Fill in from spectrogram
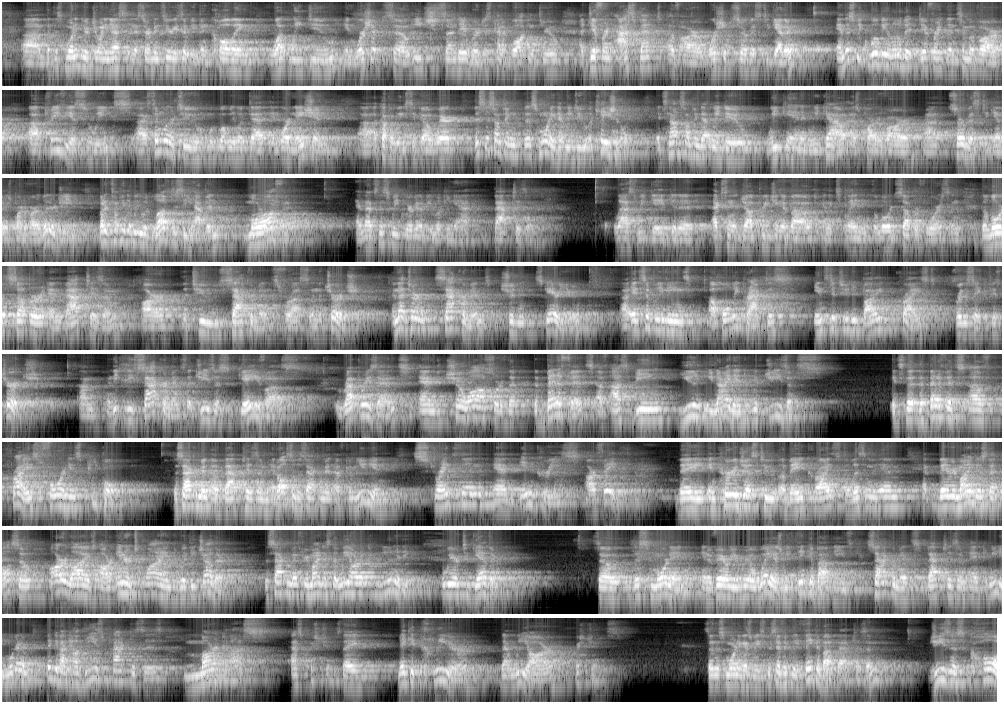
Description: The sermon highlights baptism as a public proclamation of faith and a symbol of God’s powerful work in salvation. Ultimately, baptism is less about our response to God and more about what God is doing in and through us.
